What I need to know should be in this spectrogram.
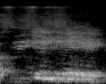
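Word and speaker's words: caeca: Kaisa pronounce kare sir? CK.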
